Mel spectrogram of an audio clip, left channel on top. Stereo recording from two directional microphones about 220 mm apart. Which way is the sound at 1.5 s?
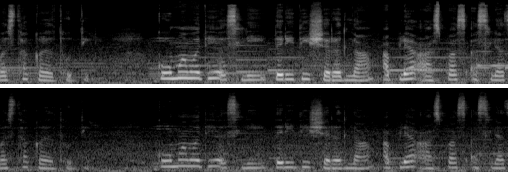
35° left (ahead or behind).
